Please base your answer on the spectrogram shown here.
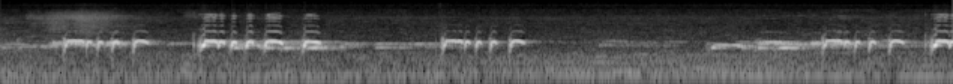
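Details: Local zebra dove song, crisp and lively, used to provoke other birds into singing. Four short phrases, each a quick string of clipped coos ending in a brief roll, spaced over about six seconds.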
